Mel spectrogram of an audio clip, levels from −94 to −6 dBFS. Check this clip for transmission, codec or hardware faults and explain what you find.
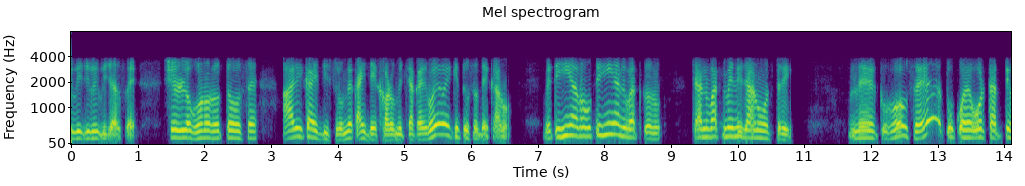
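The clip carries one codec fault that runs from start to finish: iLBC codec coding. The speech is squeezed into a narrowband telephone line of about 200 Hz to 3.6 kHz. iLBC codes the excitation of each frame independently of the previous one, and here the frames are 20 ms long. The roughness fits the 15.2 kbps mode, and the coding damage is plainly audible as a gritty, slightly synthetic edge on the voice. On a spectrogram, energy stops sharply at 3.6 kHz with an empty band above, and the harmonics look smeared in short blocks. The call's microphone processing took out the lowest bass with its high-pass filter, which is normal and not a fault.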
